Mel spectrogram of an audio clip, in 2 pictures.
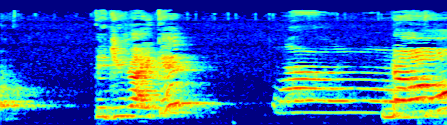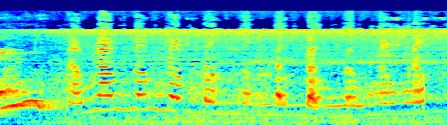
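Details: A cat makes strange noises: short chirping mews, then a long, strained yowl that slides upward, followed by a stuttering, pulsing cry over a faint steady background tone.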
